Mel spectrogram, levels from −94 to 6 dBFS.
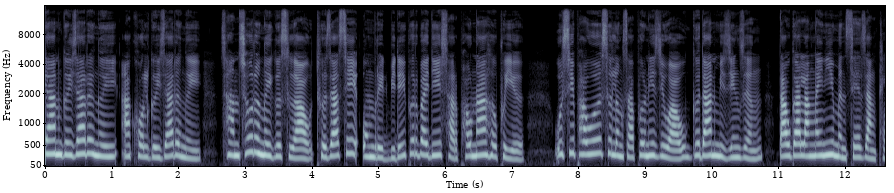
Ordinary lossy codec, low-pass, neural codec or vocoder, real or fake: none; 14.4 kHz; none; real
